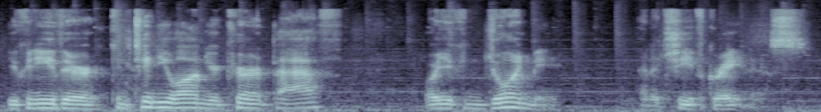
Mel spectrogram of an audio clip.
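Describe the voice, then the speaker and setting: A man's voice: lowish voice, moderate pace, soft background music, lightly acted. A man playing a smug, pushy pickup-artist guru in a comedic table read, with a coaxing salesman manner. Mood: tempting, ominous.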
